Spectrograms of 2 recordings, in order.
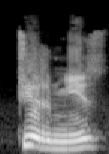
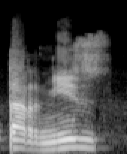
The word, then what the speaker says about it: Tirmidzi: dan kemudian Tirmidzi ya tirmiz itu berbeda-beda cara baca ada yang baca tirmiz dengan baris di bawah tanya ada yangis tarmiz tarmizzi tirmizzi atau turmuz tapi yang masyhur dibaca adalah tirmiz ya ini akan kita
